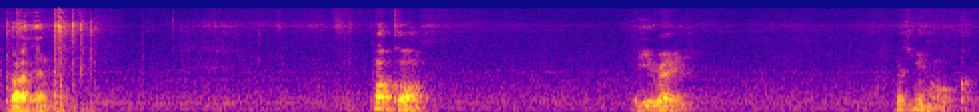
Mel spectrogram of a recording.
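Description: A man's voice: mid-range voice, lively intonation, very slow, long pauses, dark tone, reverberant, slight background noise. Man coaxing a snake. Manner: coaxing, chatty, talks to the snake. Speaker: reptile keeper vlogger. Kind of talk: casual vlog. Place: indoor room.

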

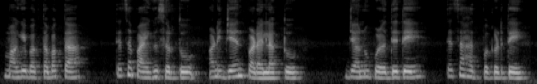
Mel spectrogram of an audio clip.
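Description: Lady narrating a story recap, steady plain voice, mid pitch. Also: measured pace.

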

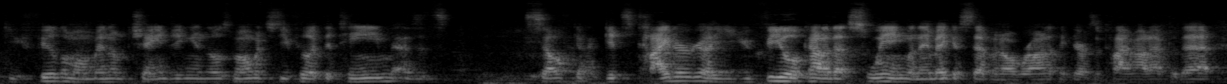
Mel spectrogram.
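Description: Fast, bright-voiced male reporter off-mic. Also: mid-range voice, little pitch movement, recorded from a distance, poor audio. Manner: rambling, rephrases questions. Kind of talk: press conference questions. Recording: off-mic in press room, faint noise.

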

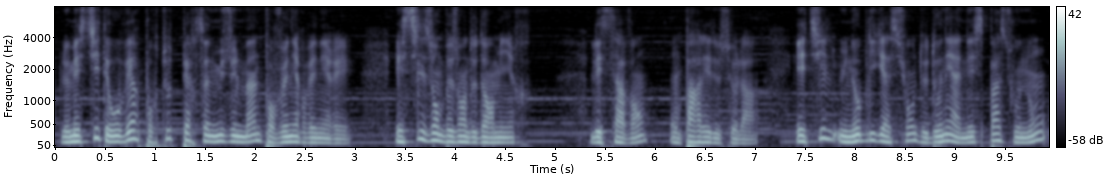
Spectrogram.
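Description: Mellow-voiced man lecturing calmly. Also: mid-range voice, faint music behind. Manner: measured, explanatory, with frequent Arabic phrases. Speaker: Islamic history teacher. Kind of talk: French voice-over lecture on Islamic history.

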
